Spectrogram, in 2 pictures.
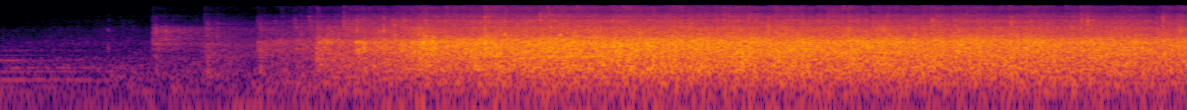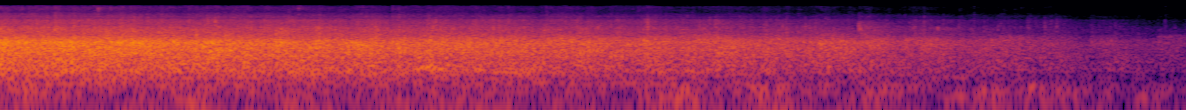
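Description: Audience applauding: the clapping starts about a second in, swells quickly to full strength, then slowly dies away near the end.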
